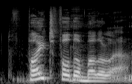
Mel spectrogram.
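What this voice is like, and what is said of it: Failed Russian accent, Tim Curry-like. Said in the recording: “Couldn't find my Russian accent. ... It sounds like my tonsils just swelled up real bad. ... You just went straight Tim Curry.”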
